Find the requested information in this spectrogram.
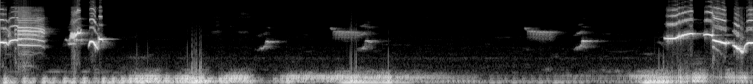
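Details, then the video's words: Magpie-robin song used as bait to make a rival kacer respond: loud whistled flourishes open and close the stretch, with faint high chirps between, over a steady low rumbling hum. "PANCINGAN KACER PALING CEPAT DI RESPON KACER LAWAN PASTI CEPAT NYAUT"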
